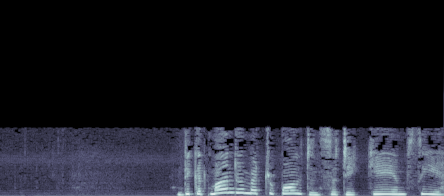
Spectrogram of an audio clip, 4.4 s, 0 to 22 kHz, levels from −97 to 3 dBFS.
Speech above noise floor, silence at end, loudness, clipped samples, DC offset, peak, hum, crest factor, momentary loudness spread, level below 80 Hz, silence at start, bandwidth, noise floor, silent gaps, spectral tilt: 35 dB; 0 s; -15 LUFS; under 0.1%; under 0.1%; -2 dBFS; none; 14 dB; 6 LU; -52 dBFS; 1.8 s; 8 kHz; -50 dBFS; none; -4.5 dB/octave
